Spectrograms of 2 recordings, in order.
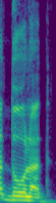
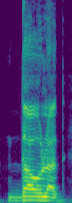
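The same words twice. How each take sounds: First: दौलत said as "दोलत" with a plain o; दौलत mispronounced as dolat on purpose; wrong o sound. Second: दौलत said "दउलत" with an open au glide; दौलत with a clear औ diphthong, dropped low; teacher's correct दौलत, au opened wide; correct au sound. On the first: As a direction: demo the wrong दौलत with o instead of au. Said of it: "ऐसे नहीं पढ़ना". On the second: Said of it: "ऐसे नहीं पढ़ना दौलत". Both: Shown as a demonstration.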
